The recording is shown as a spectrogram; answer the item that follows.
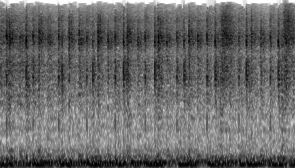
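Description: Drum kit played fast and hard: a dense, unbroken stream of bass drum strokes under quick snare and cymbal hits.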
